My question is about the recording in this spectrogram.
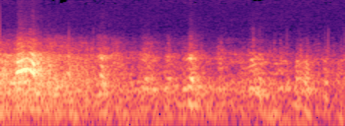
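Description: A radio studio audience's laughter dying away, with a few scattered laughs trailing off after the first second.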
